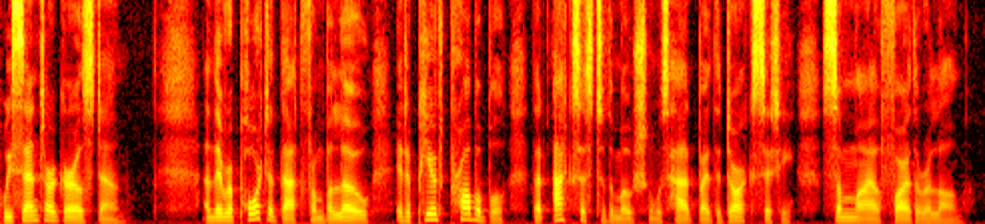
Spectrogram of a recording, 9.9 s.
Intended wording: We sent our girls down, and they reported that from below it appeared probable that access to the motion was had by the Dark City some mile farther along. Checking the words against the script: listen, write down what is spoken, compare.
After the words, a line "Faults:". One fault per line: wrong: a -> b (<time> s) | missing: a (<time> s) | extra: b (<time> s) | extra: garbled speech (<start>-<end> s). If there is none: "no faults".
We sent our girls down, and they reported that from below it appeared probable that access to the motion was had by the Dark City some mile farther along.
Faults:
no faults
